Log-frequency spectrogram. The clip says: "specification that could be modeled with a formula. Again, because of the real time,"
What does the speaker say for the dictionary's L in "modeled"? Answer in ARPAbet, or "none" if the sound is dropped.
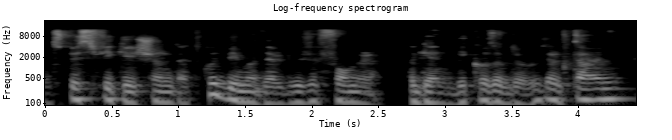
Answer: L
